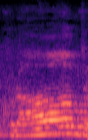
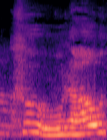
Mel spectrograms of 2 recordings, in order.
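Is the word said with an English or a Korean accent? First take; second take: English; Korean. First: It is said with an English-like sound. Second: It is said with plain Korean syllables. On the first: The speaker calls it right. "크라우드 느낌으로 크라우드 이렇게 해야 돼요" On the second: The speaker calls it wrong. "우리말로 그냥 크라우드 이라는 게 아니고"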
